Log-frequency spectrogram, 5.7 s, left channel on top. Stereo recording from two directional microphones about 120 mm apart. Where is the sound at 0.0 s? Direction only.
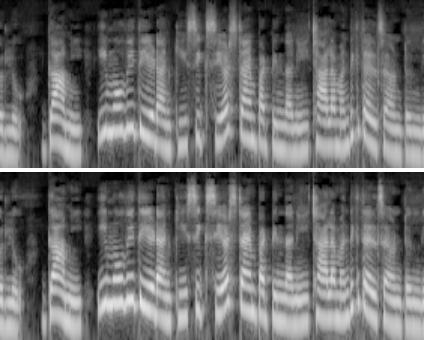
25° right (ahead or behind).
